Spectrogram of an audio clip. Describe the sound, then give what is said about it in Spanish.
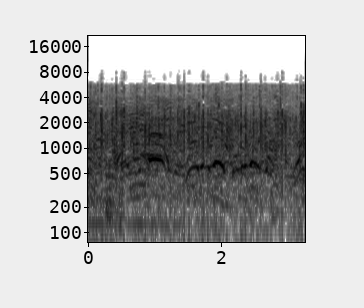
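A worship audience at a church service applauds with lively clapping from many hands while raised voices sound over it at a fairly loud, steady level. “Dele fuerte ese aplauso al Dios de la gloria, hermano.”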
